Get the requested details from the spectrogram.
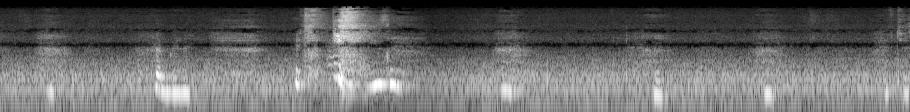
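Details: Female sneezing, possibly from spring pollen or flower allergies: a few soft breaths, then a sharp sneeze over a steady room hum; allergic sneezing.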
